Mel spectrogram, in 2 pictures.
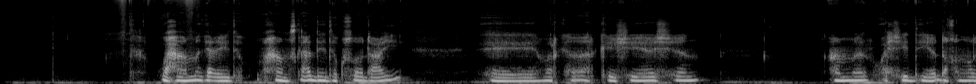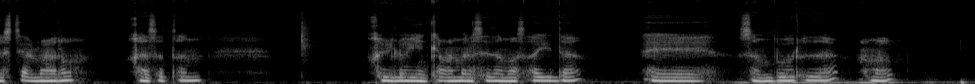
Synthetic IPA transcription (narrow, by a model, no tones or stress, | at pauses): wɑħɑmɐɣɑʕwɑħɑmɐskɑħd̪ɛːðɐkʰʊ̥sɔːɖɑʕɑj | ɛːmɐrkʰɐɐrkʰɛjʃɐjaːʃɐn | ʕɑmɐlwɑħʃɪd̪ijɔɖɑqɑnlɔːɪst̪ʰɪʕmaːlɔ | xaːsɐt̪ʰɐn | xɑβiːlɔːjɪŋkʰɐʕɑmɐlsɪðɐmɐsaːjɪd̪ɐ | ɛː | sɐmburðɐʕɑmɐl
